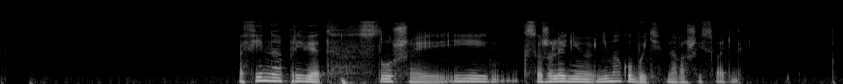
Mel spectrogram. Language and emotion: Russian, sad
